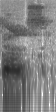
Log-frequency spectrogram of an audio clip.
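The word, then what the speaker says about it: TERLS: the sounding Rockets from what was then called turs that is t e r LS pronounced turs are called tumba equatorial rocket launch station that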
